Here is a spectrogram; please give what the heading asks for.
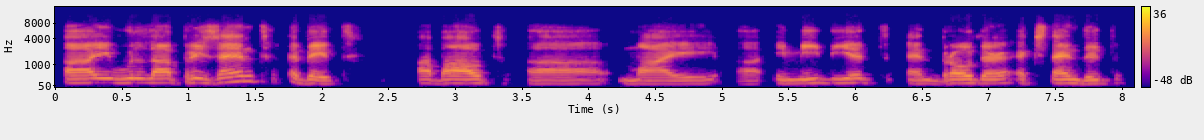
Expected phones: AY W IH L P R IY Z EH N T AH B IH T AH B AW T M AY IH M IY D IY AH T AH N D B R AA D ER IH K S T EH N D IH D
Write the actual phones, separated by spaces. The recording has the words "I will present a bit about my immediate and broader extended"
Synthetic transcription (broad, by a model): AY W IH L P R IY Z EH N T AH B IH T AH B AW T M AY IH M IY D IY AH T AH N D B R AA D ER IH K S T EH N D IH D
